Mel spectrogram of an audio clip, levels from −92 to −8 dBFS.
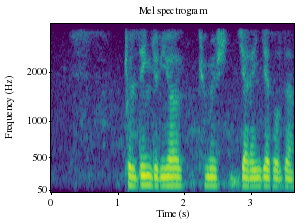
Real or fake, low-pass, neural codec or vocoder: real; 3.6 kHz; none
